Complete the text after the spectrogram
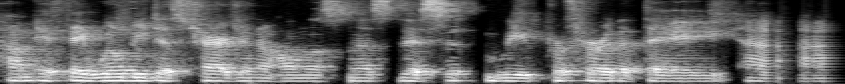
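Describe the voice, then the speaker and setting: A man giving a webinar presentation, pausing often with ums, his audio cutting in and out over a bad connection. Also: on the low side, little pitch movement. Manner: measured, frequent ums and restarts. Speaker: presenter on homelessness services. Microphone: video call. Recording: roomy video call audio cutting in and out.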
